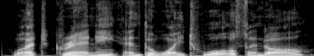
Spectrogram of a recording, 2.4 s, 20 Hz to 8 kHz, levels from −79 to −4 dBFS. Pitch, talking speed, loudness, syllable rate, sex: 150 Hz, 205 wpm, -18 LUFS, 4.7 syllables/s, male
